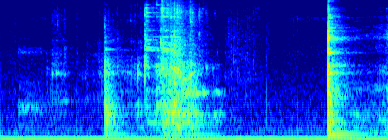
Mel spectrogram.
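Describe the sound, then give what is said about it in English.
Shaken cocktail preparation: two sharp metallic clanks about a second apart, with a brief rattling, clattering burst between them, like bar tools and a shaker being handled. No one speaks. “This is a shaken cocktail.”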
